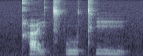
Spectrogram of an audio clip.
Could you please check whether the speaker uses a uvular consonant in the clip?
yes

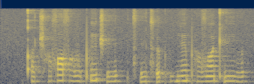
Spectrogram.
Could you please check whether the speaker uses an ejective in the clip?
yes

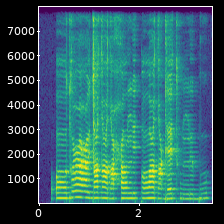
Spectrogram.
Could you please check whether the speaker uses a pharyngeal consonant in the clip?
yes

